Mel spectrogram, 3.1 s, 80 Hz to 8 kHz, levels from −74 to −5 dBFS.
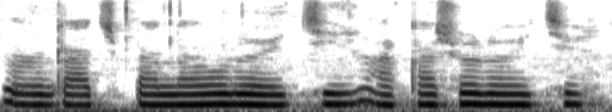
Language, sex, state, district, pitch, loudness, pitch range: Bengali, female, Tripura, West Tripura, 230 Hz, -11 LUFS, 225-235 Hz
